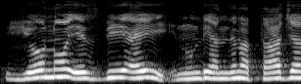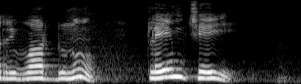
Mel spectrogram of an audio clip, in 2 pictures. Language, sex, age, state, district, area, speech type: Telugu, male, 30-45, Telangana, Hyderabad, rural, read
